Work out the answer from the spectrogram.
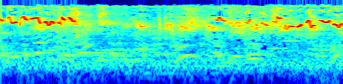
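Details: Leaf warbler song meant as a lure to prompt other leaf warblers into singing: fast, high twittering warbles, a brief pause mid-way, then the chattering sweeps resume.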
